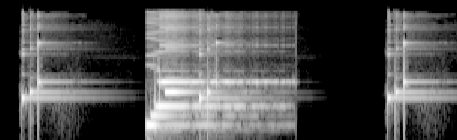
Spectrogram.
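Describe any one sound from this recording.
A rich cheerful chime rings out.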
